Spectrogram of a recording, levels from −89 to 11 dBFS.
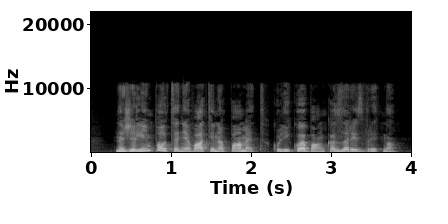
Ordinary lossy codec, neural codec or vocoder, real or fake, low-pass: AAC, 48 kbps; none; real; 10.8 kHz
